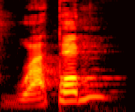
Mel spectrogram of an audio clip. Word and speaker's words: RAPM: That RAPM should be pronounced Rap'em.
